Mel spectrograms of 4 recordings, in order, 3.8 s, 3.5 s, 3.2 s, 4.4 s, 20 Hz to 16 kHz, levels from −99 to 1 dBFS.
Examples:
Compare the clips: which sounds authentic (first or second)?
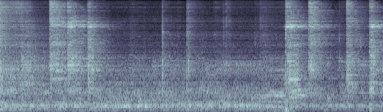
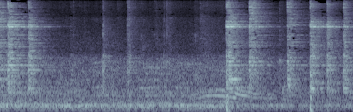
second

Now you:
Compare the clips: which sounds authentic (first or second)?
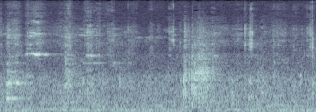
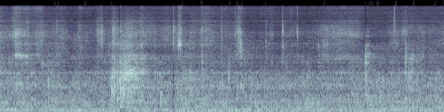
first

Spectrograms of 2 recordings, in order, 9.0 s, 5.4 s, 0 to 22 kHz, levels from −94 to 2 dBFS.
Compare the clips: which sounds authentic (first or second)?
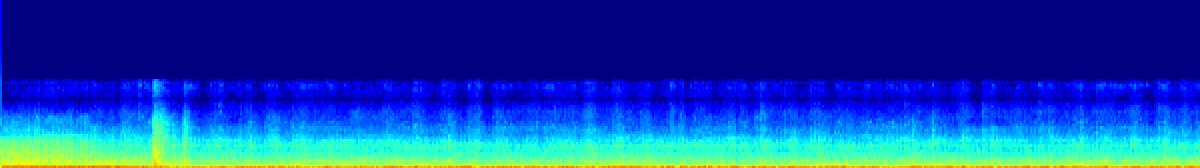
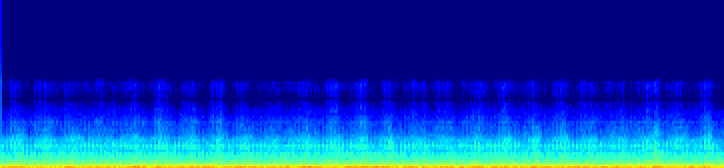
second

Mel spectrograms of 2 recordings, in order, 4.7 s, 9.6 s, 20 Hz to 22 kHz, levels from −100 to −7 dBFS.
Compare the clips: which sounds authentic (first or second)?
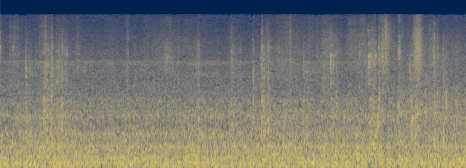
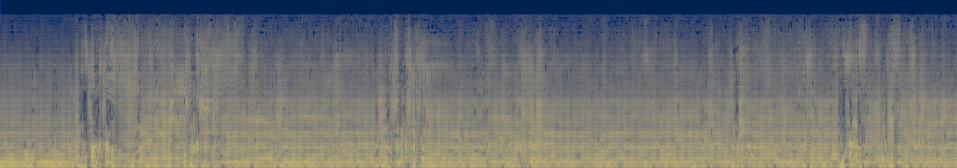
first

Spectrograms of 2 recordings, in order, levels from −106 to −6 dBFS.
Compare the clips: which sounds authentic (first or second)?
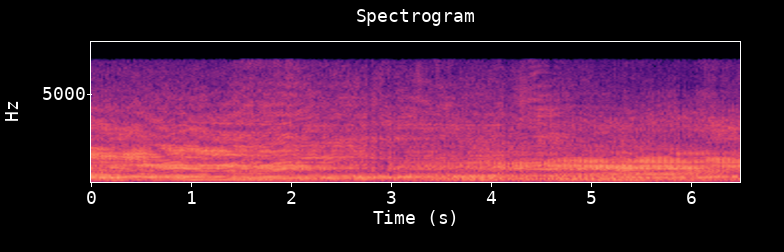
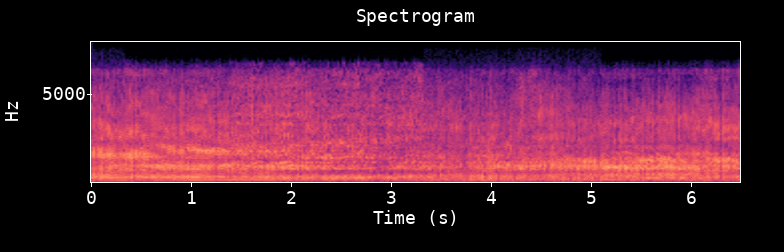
first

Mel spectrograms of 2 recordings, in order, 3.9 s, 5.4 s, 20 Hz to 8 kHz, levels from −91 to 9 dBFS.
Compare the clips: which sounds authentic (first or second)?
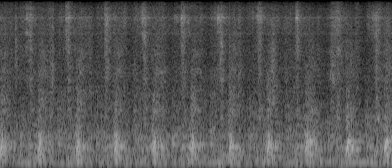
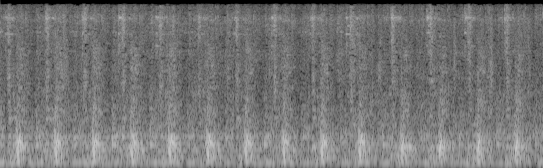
second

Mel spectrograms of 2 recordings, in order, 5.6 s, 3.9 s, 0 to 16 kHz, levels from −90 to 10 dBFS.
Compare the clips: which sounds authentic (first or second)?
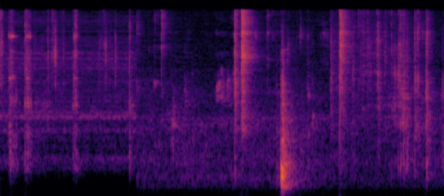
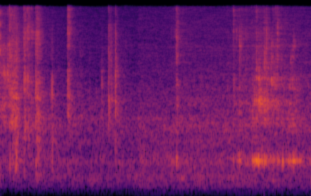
second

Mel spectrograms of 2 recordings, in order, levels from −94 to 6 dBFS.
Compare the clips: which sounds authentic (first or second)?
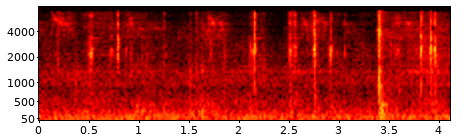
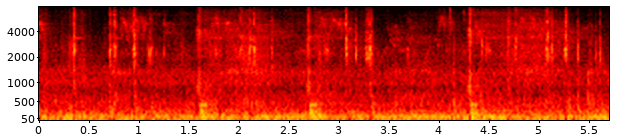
second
